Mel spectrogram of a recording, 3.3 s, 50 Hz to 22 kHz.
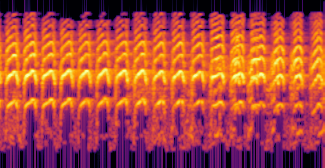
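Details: Common kestrel in the Wittlicher Tal, Germany, recorded in 2018, giving a rapid, steady series of shrill, arched 'kee' notes, about fifteen in just over three seconds, each ringing with bright overtones; no other sounds stand out.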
